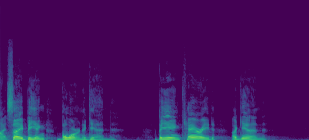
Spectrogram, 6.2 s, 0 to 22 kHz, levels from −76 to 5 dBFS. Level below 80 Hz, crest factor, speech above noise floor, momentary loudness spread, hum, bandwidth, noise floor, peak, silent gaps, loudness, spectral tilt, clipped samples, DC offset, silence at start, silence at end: -58 dBFS; 16 dB; 43 dB; 16 LU; none; 13 kHz; -64 dBFS; -6 dBFS; none; -21 LUFS; -6.5 dB/octave; under 0.1%; under 0.1%; 0 s; 0.9 s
